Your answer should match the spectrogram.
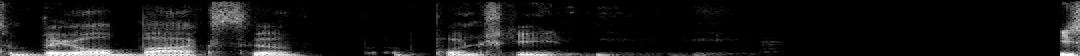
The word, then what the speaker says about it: paczki: Or the punchki. Yeah, I love punchkis. I do want some punchki. Spell it.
